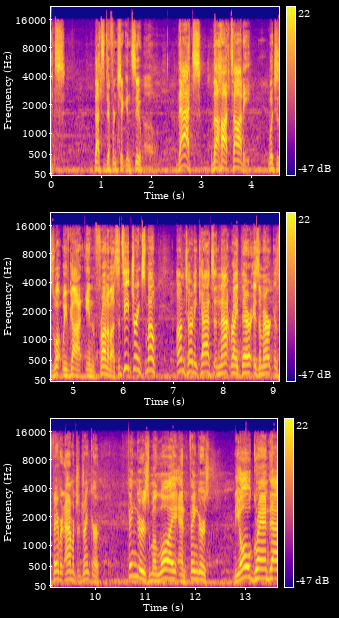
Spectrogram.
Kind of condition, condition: setting, busy venue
